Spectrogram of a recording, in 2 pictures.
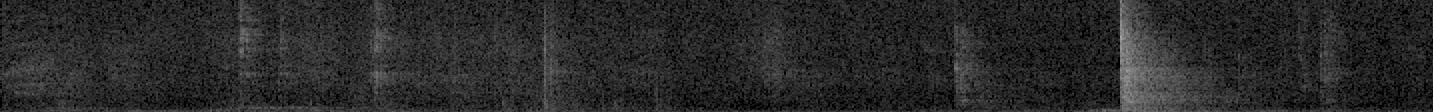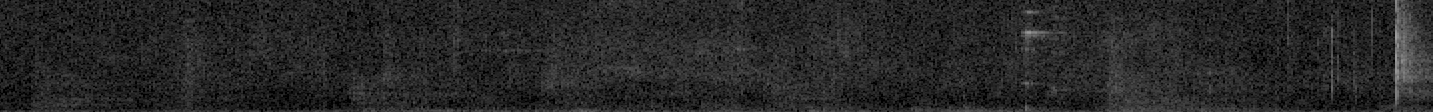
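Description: A man speaks slowly and calmly in a large echoing hall, heard from a distance.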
